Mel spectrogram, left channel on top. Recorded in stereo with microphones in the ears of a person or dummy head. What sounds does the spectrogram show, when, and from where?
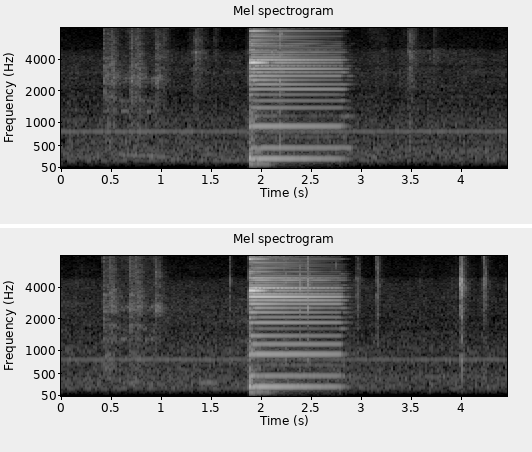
0.4 s a camera shutter: 85° right, 4 m
1.9 s a guitar: 30° right (ahead or behind), 1.3 m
